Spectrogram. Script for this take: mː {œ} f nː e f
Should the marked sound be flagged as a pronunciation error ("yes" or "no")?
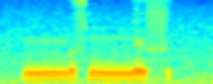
no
